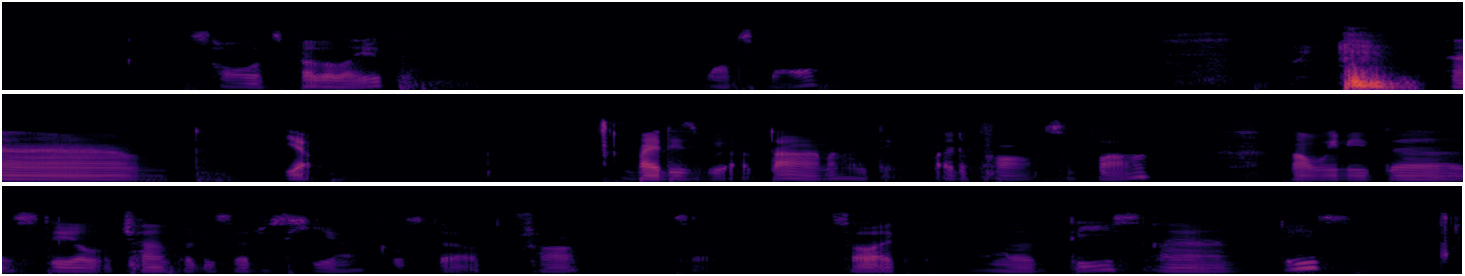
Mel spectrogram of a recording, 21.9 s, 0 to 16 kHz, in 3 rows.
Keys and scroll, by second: 10.6 p, 12.0 alt+x.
